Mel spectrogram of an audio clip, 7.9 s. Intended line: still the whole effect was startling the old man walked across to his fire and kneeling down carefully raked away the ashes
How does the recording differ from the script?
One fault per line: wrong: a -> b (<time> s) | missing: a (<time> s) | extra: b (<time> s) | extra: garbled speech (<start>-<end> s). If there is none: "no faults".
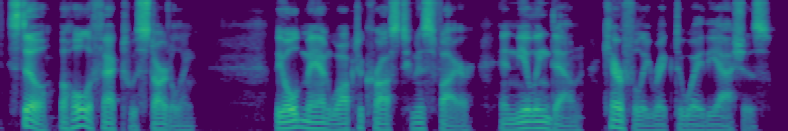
no faults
